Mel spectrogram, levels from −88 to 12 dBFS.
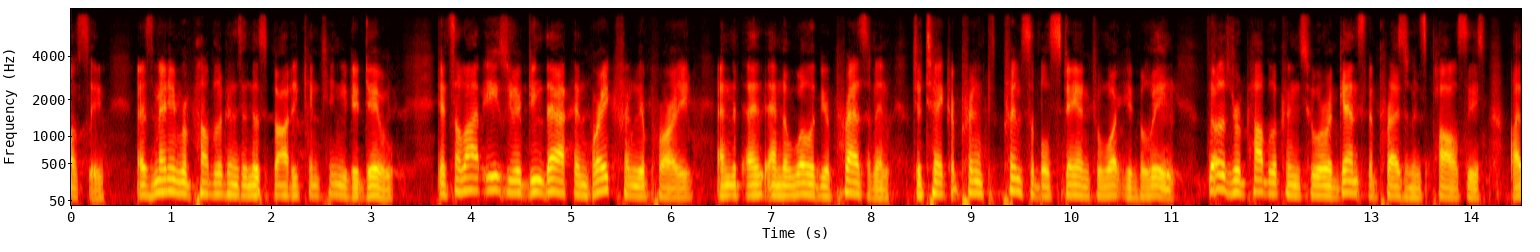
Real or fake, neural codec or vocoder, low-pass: fake; codec, 16 kHz, 1 kbps, FreqCodec, larger model; 7.2 kHz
